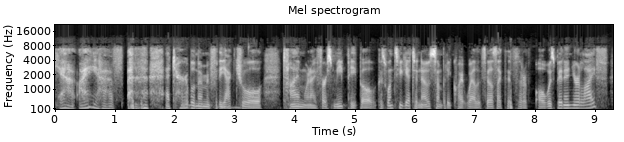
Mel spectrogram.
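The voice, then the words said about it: Irish Dublin accent. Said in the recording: “with that accent, you're an Irishman ... I am indeed, a proud Dubliner, proud Northsider.”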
